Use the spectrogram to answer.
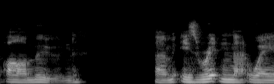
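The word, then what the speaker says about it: Amun: we we understand that Ammon or it's probably better our moon um is written that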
